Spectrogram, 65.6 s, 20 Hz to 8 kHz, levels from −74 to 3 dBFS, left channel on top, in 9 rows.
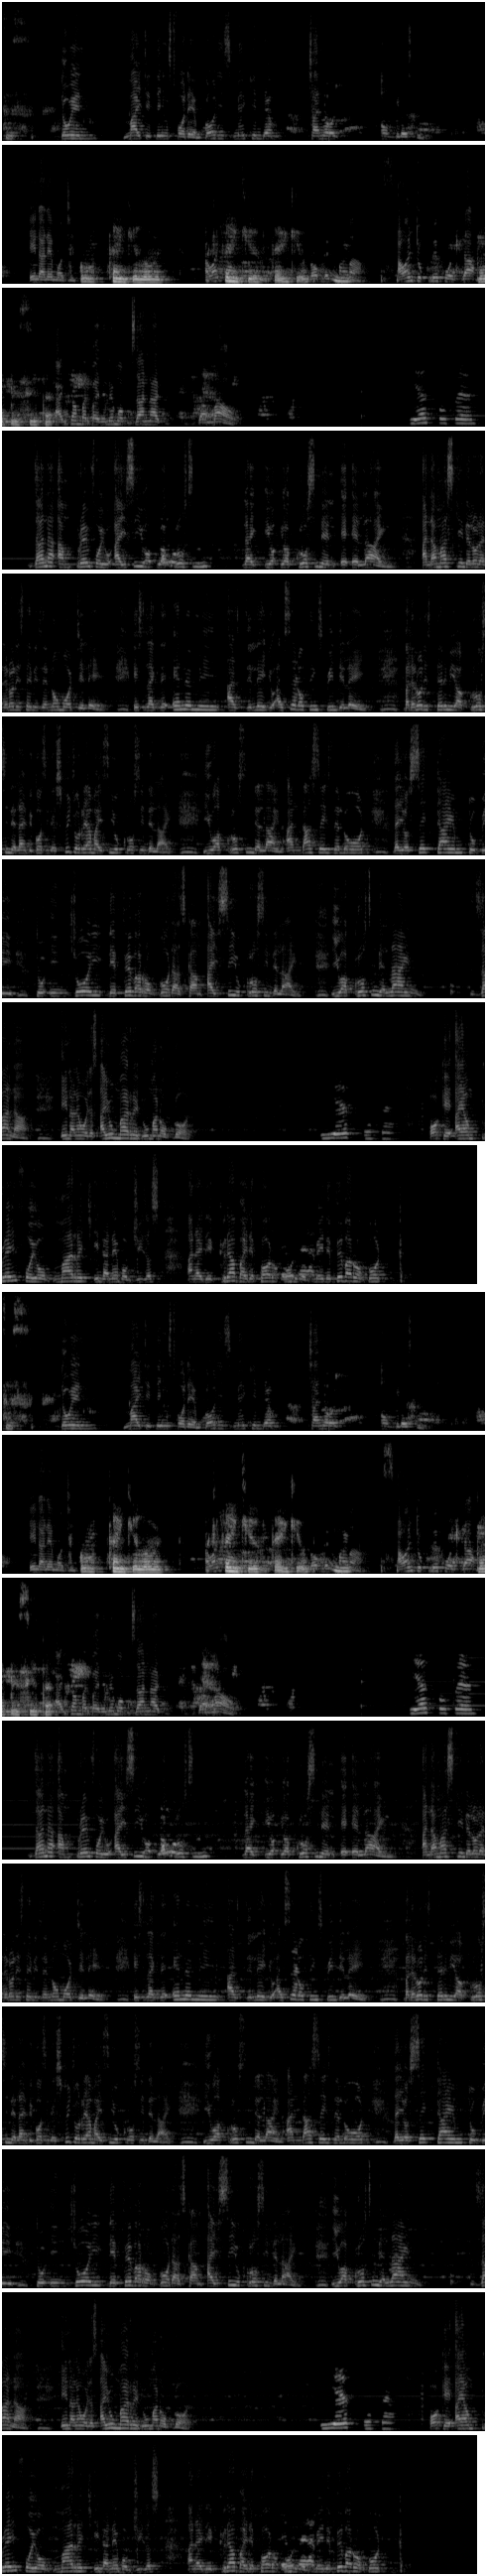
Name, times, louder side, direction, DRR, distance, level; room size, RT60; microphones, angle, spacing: voice 1, 0.0-0.8 7.2-7.4 8.5-9.8 10.6-12.0 12.2-12.6 14.1-14.2 14.5-15.9 17.5-17.9 18.5-18.7 18.9-19.0, right 3 dB, 50° right, 1.1 m, -32 dB
voice 2, 0.9-1.4 1.8-4.2 4.6-5.1 5.7-6.4 7.7-8.4 10.4-10.6 11.0-11.3 12.0-12.8 13.3-14.7 15.4-17.0 17.6-18.2 22.3-25.0 25.5-50.2 50.9-54.0 57.2-57.3 57.6-64.5, left 1 dB, 5° left, 1.1 m, -42 dB
voice 3, 20.8-21.8 24.3-24.5 55.9-57.1 62.7-63.2, right 4 dB, 75° right, 0.8 m, -39 dB
21.0 x 9.8 x 6.1 m
head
